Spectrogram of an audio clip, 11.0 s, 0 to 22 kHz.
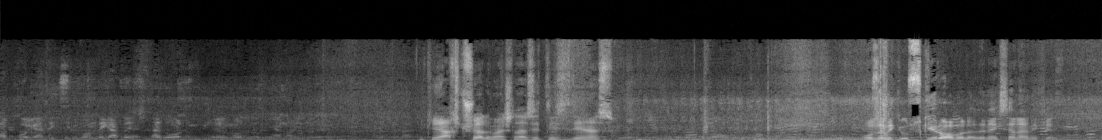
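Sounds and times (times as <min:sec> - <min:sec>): distant voices talking: 0:00.0 - 0:11.0
low outdoor rumble: 0:00.0 - 0:11.0.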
